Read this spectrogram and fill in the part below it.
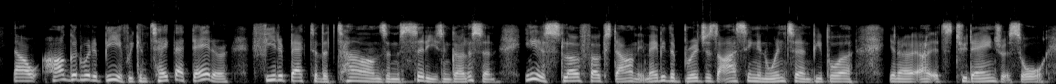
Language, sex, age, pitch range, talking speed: English, male, 30-49, 145-185 Hz, 265 wpm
